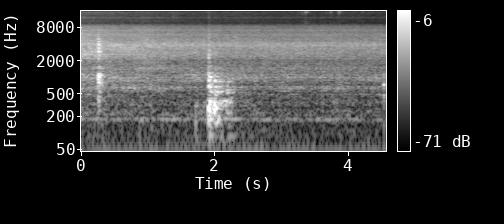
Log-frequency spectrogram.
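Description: Tomatoes frying in a pan for green gram masala, a soft steady sizzle with two brief stirring scrapes, quiet and close.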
